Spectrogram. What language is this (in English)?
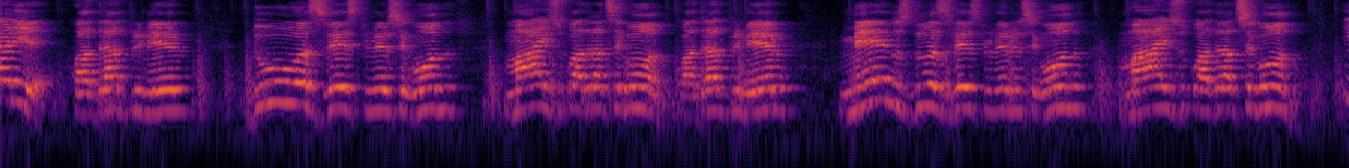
Portuguese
